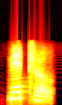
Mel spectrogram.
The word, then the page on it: metro: Indian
